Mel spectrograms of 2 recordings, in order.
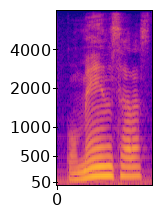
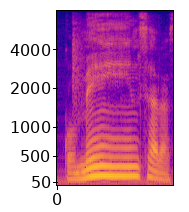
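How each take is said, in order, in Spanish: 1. La sílaba tónica es la tercera, sa. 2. La sílaba tónica es la segunda, men. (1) "tampoco quedaría en la sa" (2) "la sílaba men, ... tampoco"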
